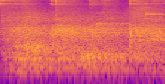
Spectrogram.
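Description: Table tennis ball clicks against the steady background noise of a large hall: a sharp tick at the start and another near the end.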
